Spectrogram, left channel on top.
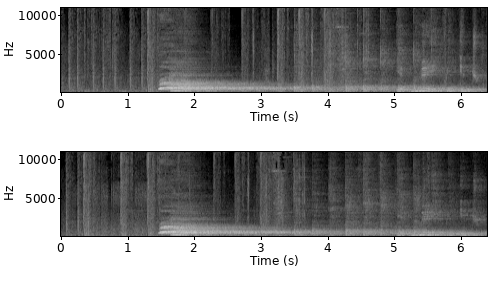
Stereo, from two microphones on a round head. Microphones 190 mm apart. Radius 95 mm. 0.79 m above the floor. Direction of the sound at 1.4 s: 65° left (ahead or behind).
